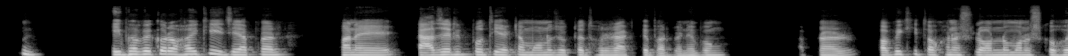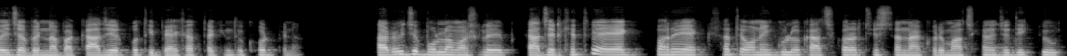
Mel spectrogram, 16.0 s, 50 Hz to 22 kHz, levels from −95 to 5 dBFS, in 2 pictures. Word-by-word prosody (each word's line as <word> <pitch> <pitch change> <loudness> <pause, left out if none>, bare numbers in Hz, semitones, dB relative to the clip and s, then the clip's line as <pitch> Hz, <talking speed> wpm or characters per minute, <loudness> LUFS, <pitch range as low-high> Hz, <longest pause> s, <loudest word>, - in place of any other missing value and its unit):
হুম। 220 -5 0 0.6
এইভাবে 205 +2 +4
করে 215 -2 +6
হয় 205 0 +3
কি 245 - +1
যে 180 - +3
আপনার 180 +1 +1 0.5
মানে 165 -1 +4 0.4
কাজের 170 +4 +4
প্রতি 185 0 0
একটা 170 +2 -2
মনোযোগটা 160 0 0
ধরে 150 -1 -2
রাখতে 145 +1 -2
পারবেন 140 0 -3
এবং 150 +1 -3 0.7
আপনার 145 -1 -1 0.3
হবে 160 +4 +2
কি - - -8
তখন 170 0 -1
আসলে 165 +2 -3
অন্যমনস্ক 160 0 -1
হয়ে 160 -1 +4
যাবেন 155 -1 +3
না 145 - +2
বা 145 - +2
কাজের 155 +2 +3
প্রতি 160 -1 -2
ব্যাঘাতটা 145 +1 0
কিন্তু 150 -1 -7
ঘটবে 165 -3 -3
না। - - -21 0.6
আর 165 - +6
ওই 200 - +3
যে - - +6
বললাম 180 -1 +3
আসলে 165 +2 0 0.3
কাজের 160 +2 +3
ক্ষেত্রে 180 +7 -1 0.2
একবারে 180 +2 -1
একসাথে 180 +2 -6
অনেকগুলো 175 0 +1
কাজ 155 -1 +2
করার 165 -1 +1
চেষ্টা 165 +1 -4
না - - +2
করে 155 - -2
মাঝখানে 160 +3 -2
যদি 160 0 0
একটু 165 +1 -3
165 Hz, 185 wpm, -23 LUFS, 155-175 Hz, 0.7 s, করে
